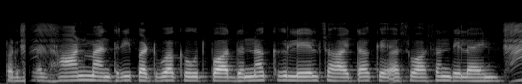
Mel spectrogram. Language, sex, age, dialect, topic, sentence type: Maithili, female, 18-24, Southern/Standard, agriculture, statement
